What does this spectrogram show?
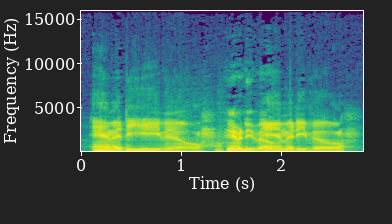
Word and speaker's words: Amityville: Just pretend the T is a D. Amityville.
